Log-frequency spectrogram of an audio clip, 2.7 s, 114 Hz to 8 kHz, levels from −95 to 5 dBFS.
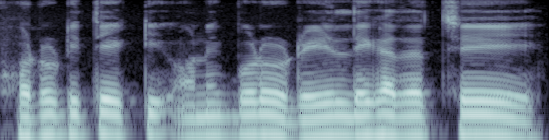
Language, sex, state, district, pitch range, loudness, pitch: Bengali, male, West Bengal, Alipurduar, 115-125 Hz, -16 LUFS, 120 Hz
